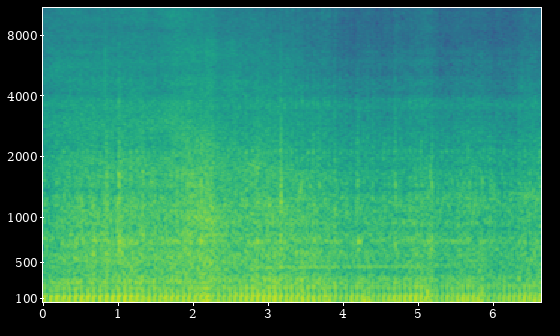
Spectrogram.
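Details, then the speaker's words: Royal Enfield Meteor 350 with over 60,000 km, riding in 5th gear, pulling from 30 to 40 km/h: even steady single-cylinder thump pulling cleanly at low revs, no knocks or misses; stable at 40, good low-end torque, engine healthy. "40 കേട്ടോ. 40 വണ്ടി stable ആയിട്ടുണ്ട്."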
